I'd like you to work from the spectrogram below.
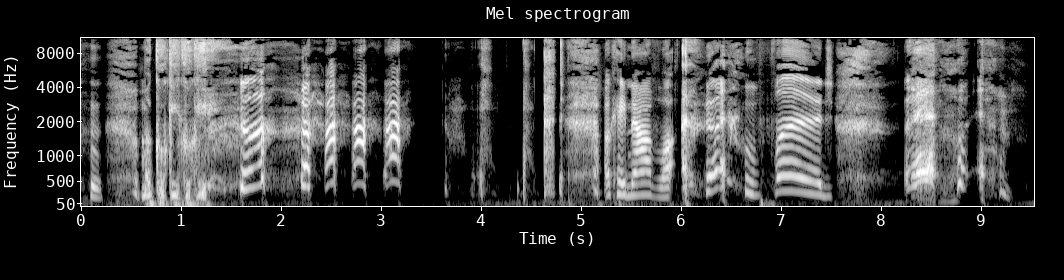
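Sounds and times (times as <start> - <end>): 
speech: 0.1 - 2.4, 5.2 - 9.3
person coughing: 6.0 - 6.7, 8.2 - 9.5.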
